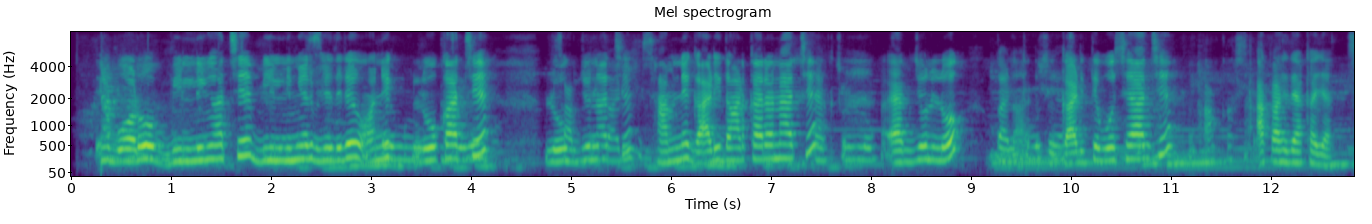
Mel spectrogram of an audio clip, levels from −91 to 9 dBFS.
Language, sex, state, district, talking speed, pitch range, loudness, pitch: Bengali, female, West Bengal, Jhargram, 105 wpm, 210-255 Hz, -19 LUFS, 230 Hz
